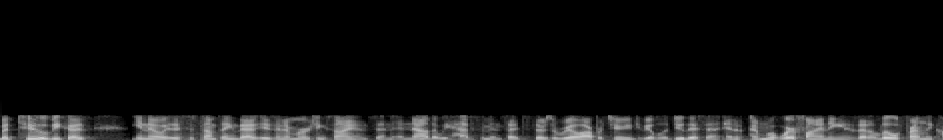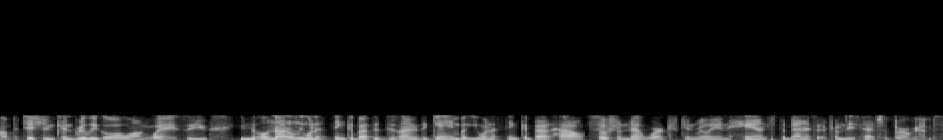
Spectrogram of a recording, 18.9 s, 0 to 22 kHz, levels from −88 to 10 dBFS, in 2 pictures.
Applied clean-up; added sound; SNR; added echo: none; none; none; none.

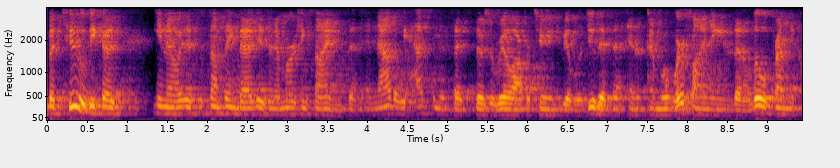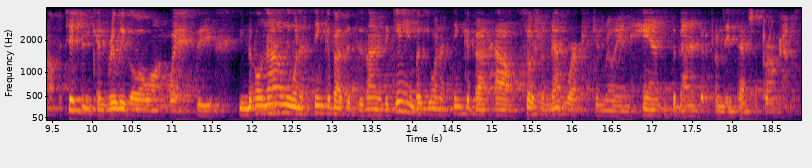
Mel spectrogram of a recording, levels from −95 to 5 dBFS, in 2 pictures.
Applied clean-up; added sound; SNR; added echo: none; none; none; reverberation time 0.8 s.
